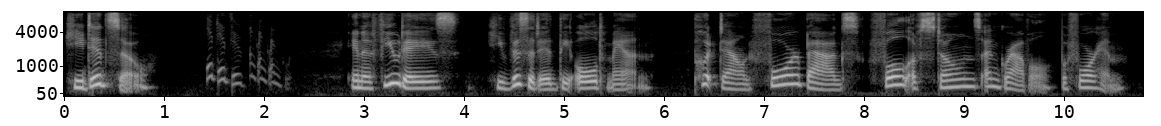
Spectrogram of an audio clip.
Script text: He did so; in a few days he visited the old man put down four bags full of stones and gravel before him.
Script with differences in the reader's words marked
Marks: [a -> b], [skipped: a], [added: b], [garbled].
He did so; in a few days he visited the old man put down four bags full of stones and gravel before him.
